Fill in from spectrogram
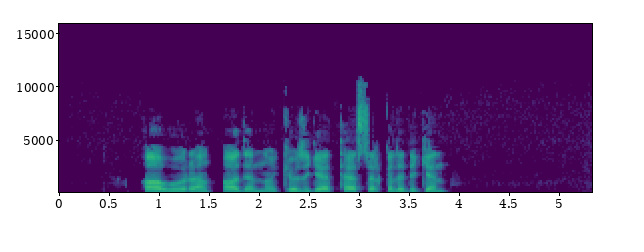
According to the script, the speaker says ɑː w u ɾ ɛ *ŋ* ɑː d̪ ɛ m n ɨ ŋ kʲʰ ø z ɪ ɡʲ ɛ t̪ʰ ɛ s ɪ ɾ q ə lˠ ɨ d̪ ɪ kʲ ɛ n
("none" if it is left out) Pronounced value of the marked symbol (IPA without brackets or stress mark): ŋ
